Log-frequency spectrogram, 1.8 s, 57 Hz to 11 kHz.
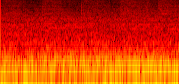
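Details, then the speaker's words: Gen 1 Ford Raptor, 11 years old, 125,000 miles, coasting after rear differential gears were replaced to fix a rear-end whine: only low road rumble, no gear whine rising or falling with speed; rear differential now quiet. "But this thing is quiet as a mouse. I had no idea how loud those gears actually were until I got in this thing with them fixed."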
